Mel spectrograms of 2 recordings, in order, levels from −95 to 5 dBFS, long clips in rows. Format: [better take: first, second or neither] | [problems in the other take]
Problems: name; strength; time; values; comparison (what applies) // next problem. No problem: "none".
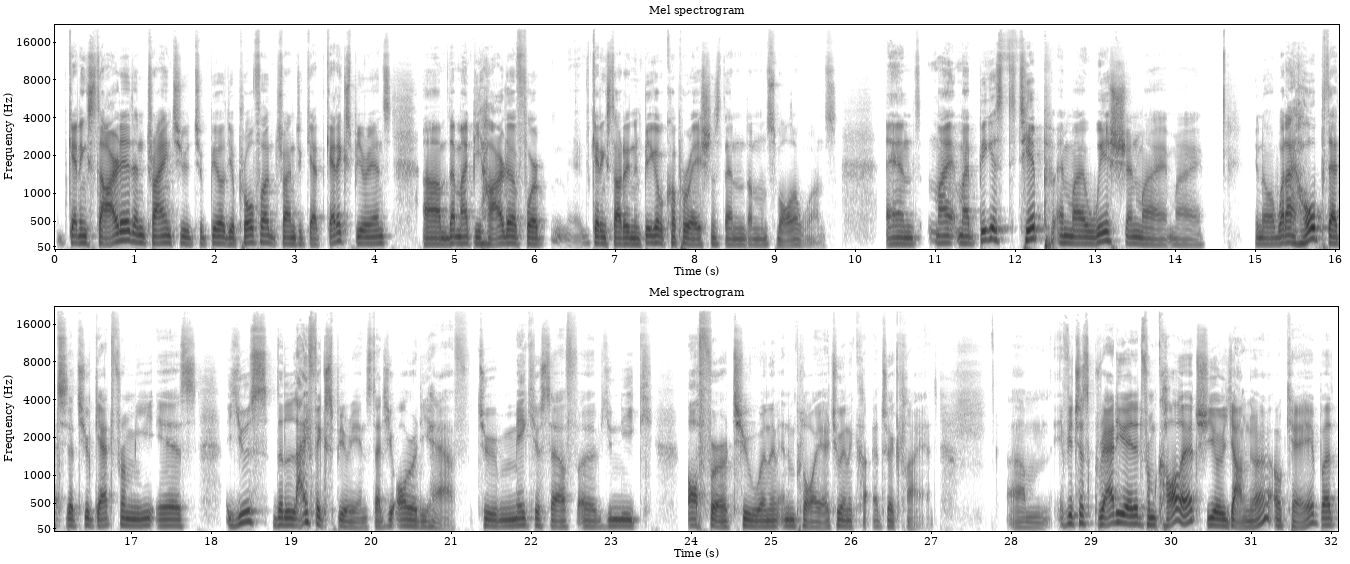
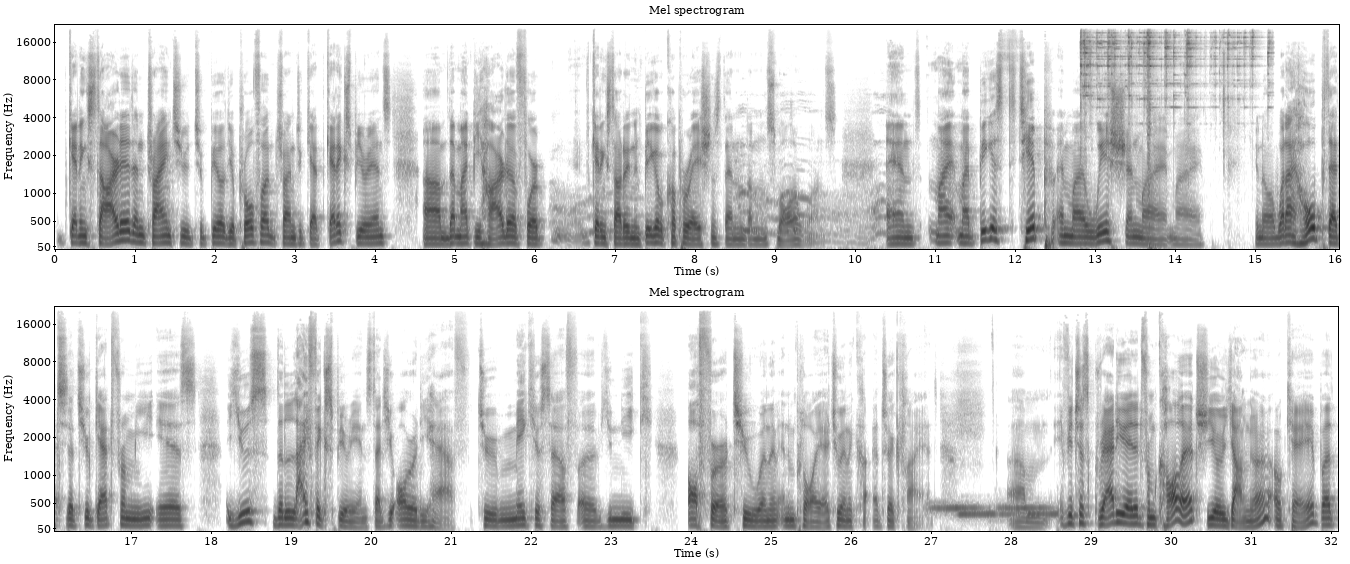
first | dog barking; faint; from 6 to 11 s; peak 15 dB below the speech // jangling keys; loud; from 13 to 15 s; peak 1 dB above the speech // siren; faint; from 27 to 29 s; peak 10 dB below the speech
